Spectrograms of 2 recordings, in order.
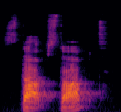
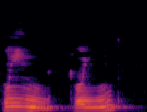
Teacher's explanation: sem vibração, som de T, stop, stopped. Com vibração, som de D, clean, cleaned.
